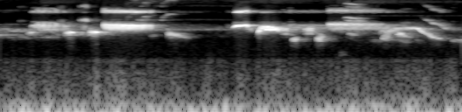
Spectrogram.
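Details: White-throated robin song: drawn-out high whistles and slurred notes mixed with quick chattering, over a faint low rumble of background noise.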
